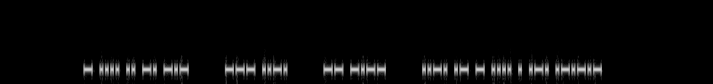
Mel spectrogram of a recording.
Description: Morse code, heard as a keyed tone, about 46 wpm, 700 Hz. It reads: THINK OF MY FATHER.
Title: 2x Word-Spacing - Sentences from Top 300 Words - 45wpm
